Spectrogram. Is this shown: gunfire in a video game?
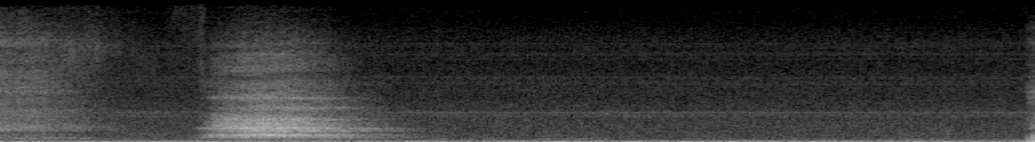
no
